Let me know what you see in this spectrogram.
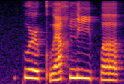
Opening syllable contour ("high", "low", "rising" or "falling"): falling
